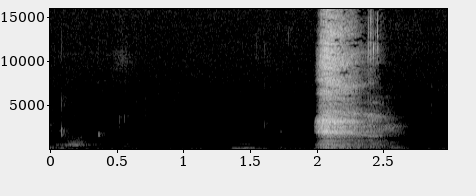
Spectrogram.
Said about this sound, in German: Hört ihr im Hintergrund meinen kleinen Hund schnarchen?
